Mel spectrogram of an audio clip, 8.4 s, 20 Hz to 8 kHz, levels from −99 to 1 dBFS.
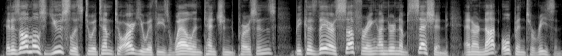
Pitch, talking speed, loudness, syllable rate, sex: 155 Hz, 185 wpm, -18 LUFS, 6.1 syllables/s, male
